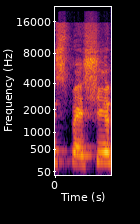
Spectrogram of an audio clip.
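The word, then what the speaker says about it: spatial: इसका pronunciation स्पेशियल होता है, इसको हिंदी में बोलते हैं स्थानिक।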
